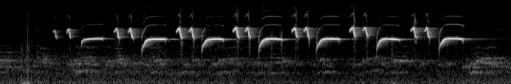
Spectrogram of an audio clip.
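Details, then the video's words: Yellow-cheeked tit song: a double high chip followed by a long downslurred whistle that levels off, the phrase repeated steadily almost twice a second, loud and clean. "Chim Chi Chi Mào Hót Cực Hay"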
